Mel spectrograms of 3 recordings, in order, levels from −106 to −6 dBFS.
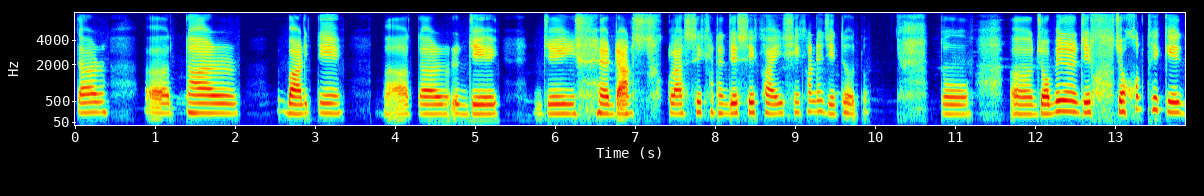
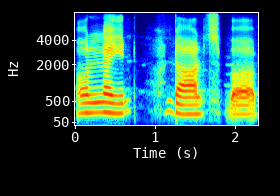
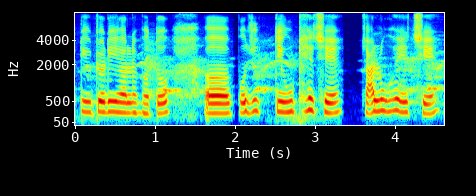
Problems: constant background noise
